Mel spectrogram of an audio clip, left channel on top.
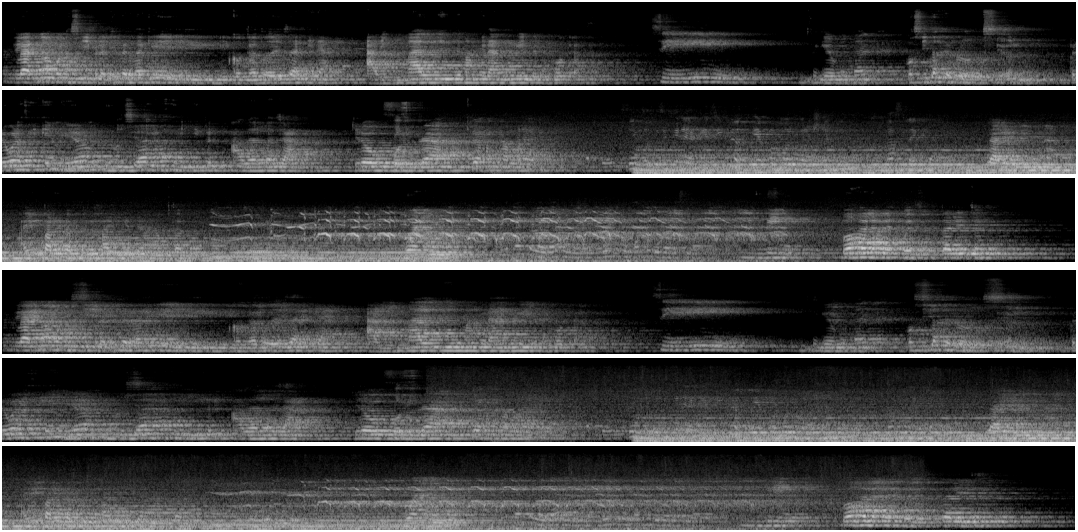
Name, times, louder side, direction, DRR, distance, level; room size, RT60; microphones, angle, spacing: voice 1, 0.1-3.3 3.6-5.8 8.0-8.5 9.1-10.2 10.7-13.7 14.2-16.0 20.6-21.3 21.6-23.3 23.8-24.2 25.5-25.8 29.1-29.3 29.9-31.3, left 2 dB, 70° left, 1 dB, 7.3 m, -24 dB
voice 2, 6.5-7.5 8.4-9.2 14.7-14.8 15.4-16.2 16.6-20.2 20.6-21.2 24.3-24.4 25.7-26.1 26.5-29.5, equal, 20° left, -1 dB, 2.6 m, -32 dB
sound 1, 15.0-30.7, right 3 dB, 70° right, 4.3 m, -43 dB
sound 2, 17.0-26.1, left 1 dB, ahead, 1.0 m, -24 dB
Gull seagull, 23.6-29.3, left 4 dB, 40° left, 1.9 m, -27 dB
26.0 x 24.0 x 9.2 m, 2.2 s
head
